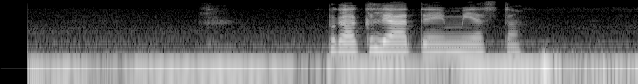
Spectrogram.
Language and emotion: Russian, neutral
